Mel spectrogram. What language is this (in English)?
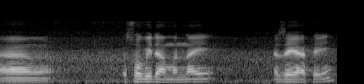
Bodo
